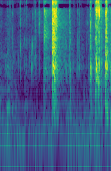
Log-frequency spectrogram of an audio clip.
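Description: A clear plastic cello sleeve crinkling as hands open it, with sharp crackles about a second in and again near the end.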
